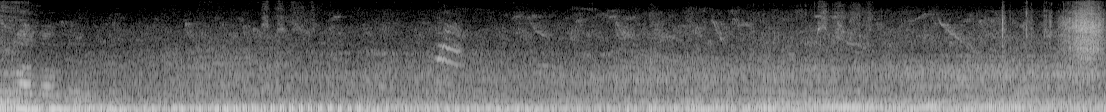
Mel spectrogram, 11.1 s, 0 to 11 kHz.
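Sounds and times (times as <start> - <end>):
cat mewing: 4.3 - 4.8.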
